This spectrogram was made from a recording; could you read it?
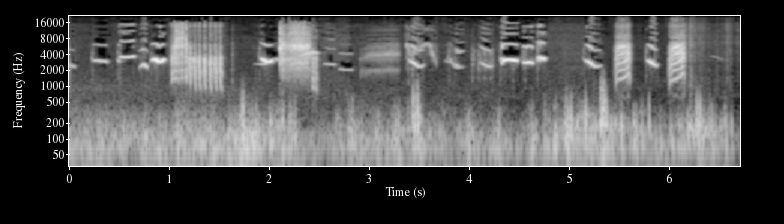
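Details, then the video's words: Decu, a wild-caught bird, singing outdoors: varied short whistled and squeaky notes, quick up-and-down slurs and buzzy bursts in a busy chattering stream, over low rumbling background noise. "burung decu hasil pikatan mantap"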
